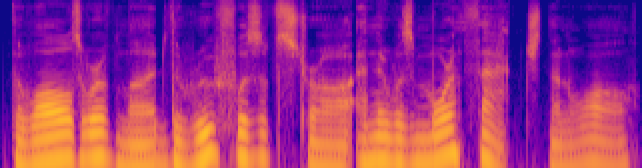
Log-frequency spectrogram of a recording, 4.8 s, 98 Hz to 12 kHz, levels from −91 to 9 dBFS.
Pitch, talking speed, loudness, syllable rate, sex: 115 Hz, 210 wpm, -17 LUFS, 4.2 syllables/s, male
